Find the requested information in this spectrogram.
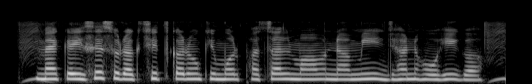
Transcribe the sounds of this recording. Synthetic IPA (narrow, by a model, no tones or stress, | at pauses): mɛ̃ːkɛisesʊɾəkʃɪt̪kɐɾũkimoɾpʰɐsəlmanɐmid͡ʒʱɐnɦoːɦiɡaː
